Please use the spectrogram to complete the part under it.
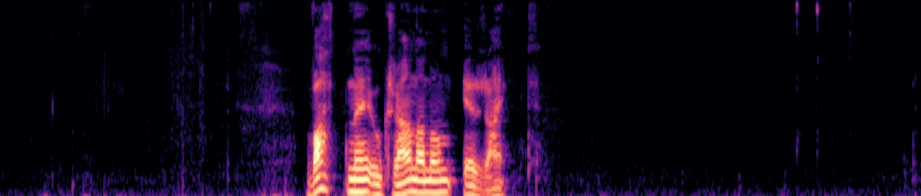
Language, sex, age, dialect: Faroese, male, 36-60, Suðurstreymoy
